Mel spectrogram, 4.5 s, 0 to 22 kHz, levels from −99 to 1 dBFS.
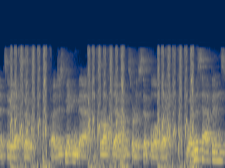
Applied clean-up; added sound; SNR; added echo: none; Zipper (clothing); 8 dB; reverberation time 0.6 s.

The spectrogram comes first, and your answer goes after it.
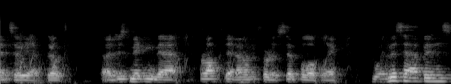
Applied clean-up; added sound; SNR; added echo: neural mask model DeepFilterNet 3.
